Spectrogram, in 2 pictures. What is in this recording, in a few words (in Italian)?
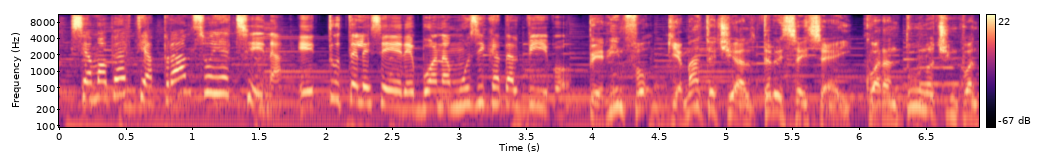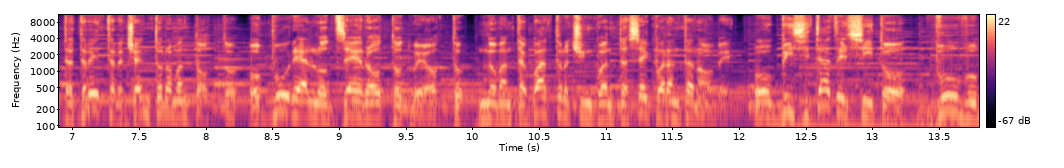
spot sagra fusillo felittese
